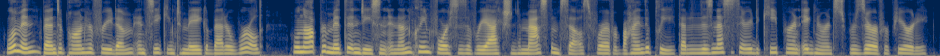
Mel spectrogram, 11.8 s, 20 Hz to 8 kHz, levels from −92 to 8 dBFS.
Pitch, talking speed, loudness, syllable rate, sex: 200 Hz, 215 wpm, -19 LUFS, 6.1 syllables/s, female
